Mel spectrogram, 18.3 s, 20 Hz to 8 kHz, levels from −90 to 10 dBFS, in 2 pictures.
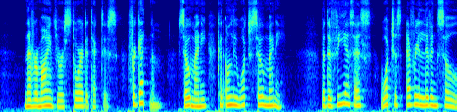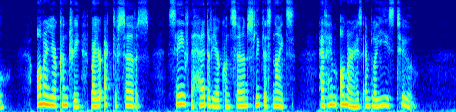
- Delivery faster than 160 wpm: No, average, 155 wpm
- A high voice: Yes, high, 200 Hz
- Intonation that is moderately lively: Yes, average, 3.2 semitones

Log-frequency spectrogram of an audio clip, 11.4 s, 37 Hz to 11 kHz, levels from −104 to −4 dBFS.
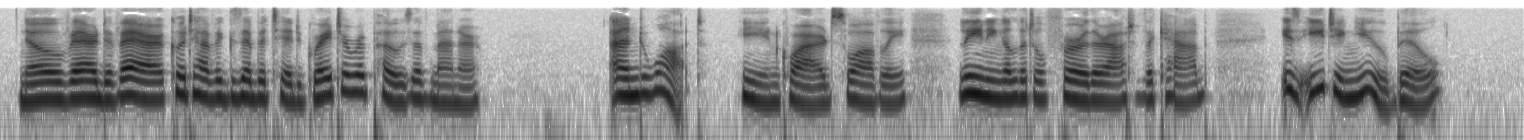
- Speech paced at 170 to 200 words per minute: No, average, 145 wpm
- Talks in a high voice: Yes, high, 200 Hz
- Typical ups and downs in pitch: Yes, average, 3.7 semitones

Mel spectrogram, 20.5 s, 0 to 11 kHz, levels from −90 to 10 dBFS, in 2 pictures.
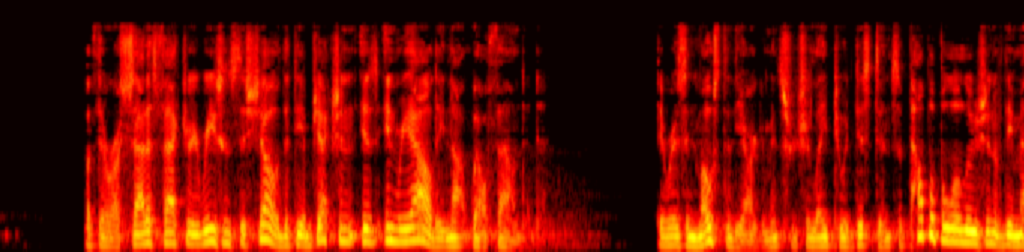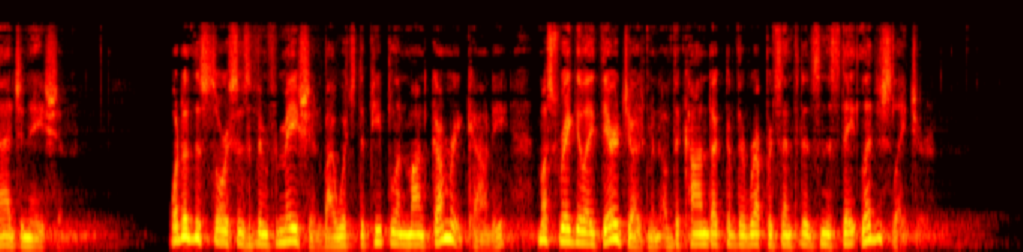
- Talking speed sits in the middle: Yes, average, 175 wpm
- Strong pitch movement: Yes, wide, 6.2 semitones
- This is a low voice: Yes, low, 125 Hz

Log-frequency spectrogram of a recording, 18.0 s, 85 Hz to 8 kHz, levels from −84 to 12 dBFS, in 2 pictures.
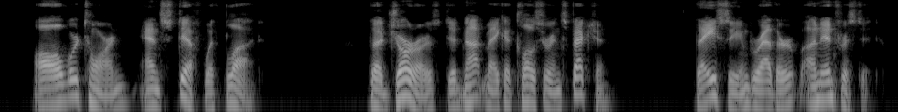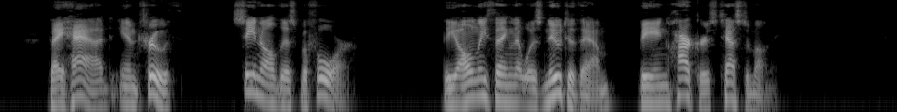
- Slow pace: Yes, slow, 125 wpm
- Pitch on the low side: Yes, low, 115 Hz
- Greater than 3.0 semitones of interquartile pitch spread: Yes, average, 4.8 semitones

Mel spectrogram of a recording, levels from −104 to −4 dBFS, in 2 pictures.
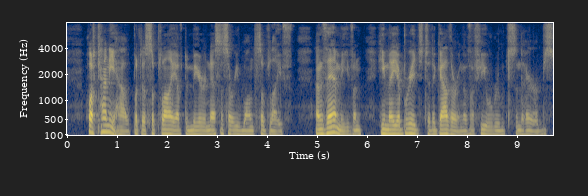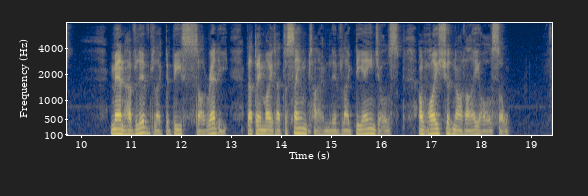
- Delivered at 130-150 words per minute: No, average, 165 wpm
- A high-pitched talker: No, low, 105 Hz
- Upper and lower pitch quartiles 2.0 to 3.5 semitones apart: Yes, narrow, 2.6 semitones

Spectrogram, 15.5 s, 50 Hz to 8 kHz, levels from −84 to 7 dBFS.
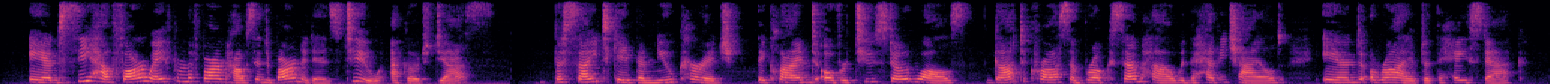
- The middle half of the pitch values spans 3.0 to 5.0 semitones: Yes, average, 4.2 semitones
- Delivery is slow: No, average, 160 wpm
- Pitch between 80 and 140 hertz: No, high, 230 Hz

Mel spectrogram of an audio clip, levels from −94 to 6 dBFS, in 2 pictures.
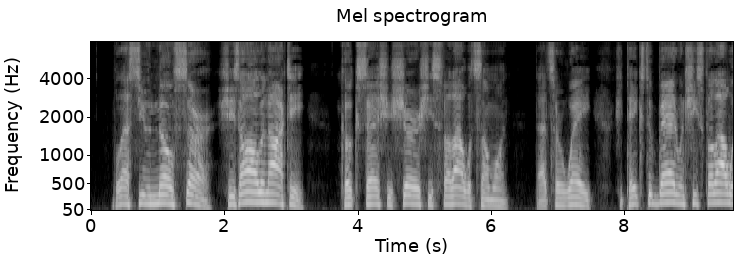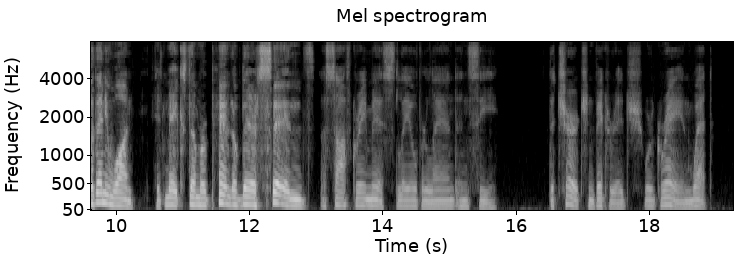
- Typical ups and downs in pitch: No, wide, 5.7 semitones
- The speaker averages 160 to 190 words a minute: Yes, average, 175 wpm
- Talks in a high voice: No, low, 125 Hz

